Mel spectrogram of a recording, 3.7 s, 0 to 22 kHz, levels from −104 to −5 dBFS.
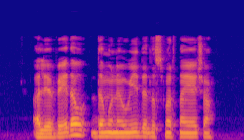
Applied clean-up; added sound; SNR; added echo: none; none; none; none.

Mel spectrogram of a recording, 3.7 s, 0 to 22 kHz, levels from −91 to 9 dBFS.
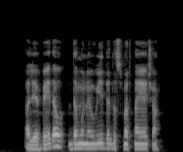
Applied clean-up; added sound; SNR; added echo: neural mask model DeepFilterNet 3.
